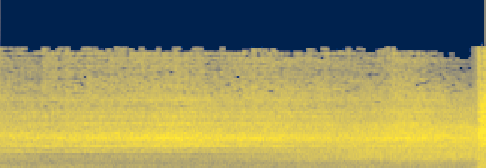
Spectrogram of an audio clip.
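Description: Orchestral percussion in a musical's overture: the wash of a big crash dies slowly away over a low, dense rumble, with no tuned notes. The full orchestra comes back in loudly right at the end.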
